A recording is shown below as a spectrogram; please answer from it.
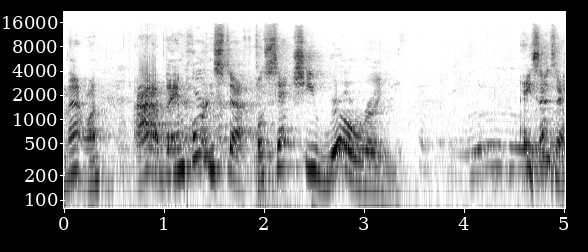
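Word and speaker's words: osechi ryōri: Osechi ryori. Osechi ryori, that's what I just said. Hey, everybody, let's say that together. Osechi ryori. It's actually one of the more difficult ones to pronounce.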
